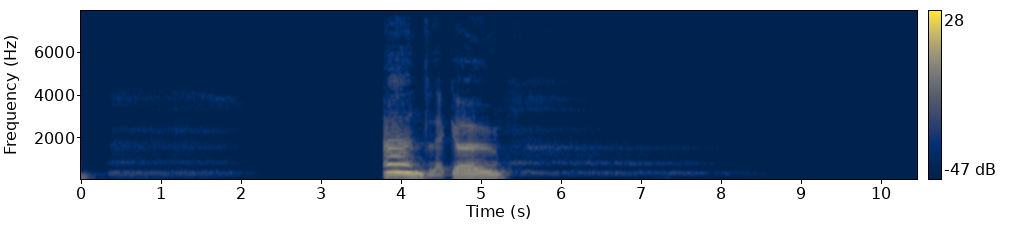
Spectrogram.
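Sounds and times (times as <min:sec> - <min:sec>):
slow deep breath in during a guided relaxation exercise: 0:00.2 - 0:02.3, 0:05.3 - 0:09.1
speech: 0:03.8 - 0:05.4.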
